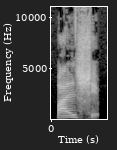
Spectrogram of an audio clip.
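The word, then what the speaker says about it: 팔십: the sign the korean translation of this is pile ship file means number eight and ship means 10 so it's the same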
